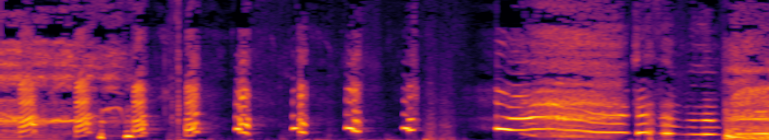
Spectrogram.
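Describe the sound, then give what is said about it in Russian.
A male dog whines and whimpers in a quick series of short, high yelps, then gives a longer, wavering drawn-out whine, loud, with no talking over it. “Вот, у вас собака, а у нас строители под окнами, все хорошо.”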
